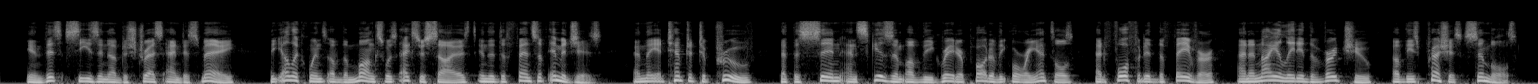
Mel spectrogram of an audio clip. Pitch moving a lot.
Yes: wide, 6.0 semitones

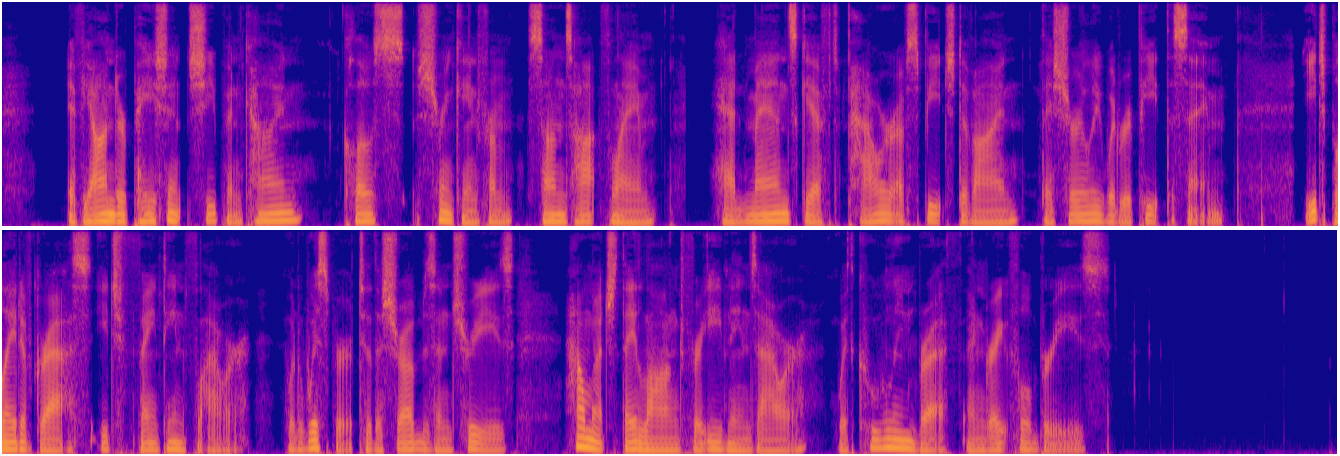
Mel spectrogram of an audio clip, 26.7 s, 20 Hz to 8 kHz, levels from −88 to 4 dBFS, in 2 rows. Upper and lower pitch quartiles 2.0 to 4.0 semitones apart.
Yes: average, 2.8 semitones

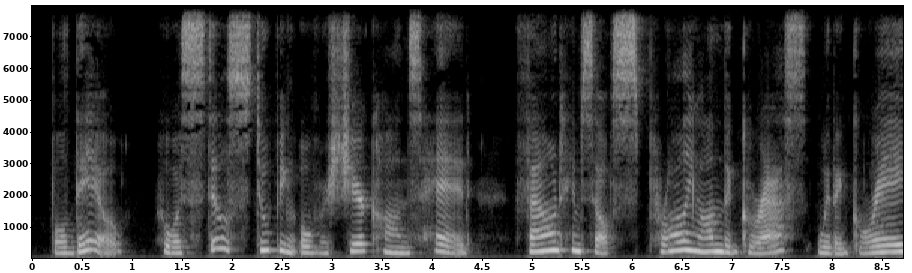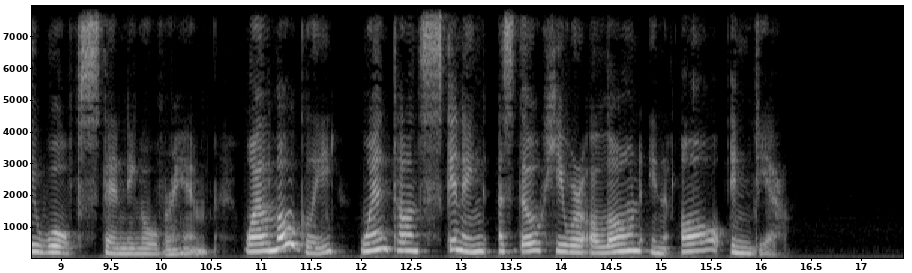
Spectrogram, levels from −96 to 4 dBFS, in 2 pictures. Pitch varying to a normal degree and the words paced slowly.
Yes: average, 5.0 semitones; slow, 120 wpm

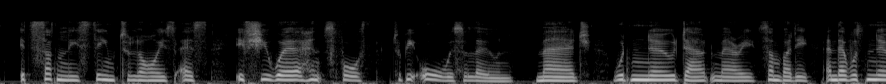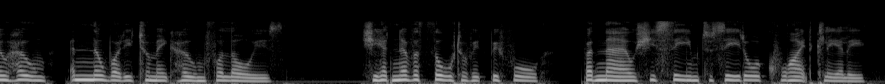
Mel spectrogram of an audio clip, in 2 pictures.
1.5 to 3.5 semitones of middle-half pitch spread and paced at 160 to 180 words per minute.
Yes: average, 3.0 semitones; average, 165 wpm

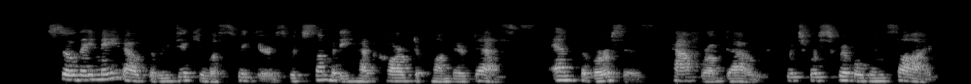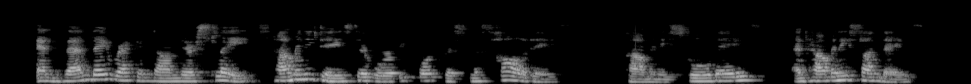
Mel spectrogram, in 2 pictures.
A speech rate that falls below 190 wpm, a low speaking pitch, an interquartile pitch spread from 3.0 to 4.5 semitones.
No: average, 150 wpm; medium, 155 Hz; average, 4.1 semitones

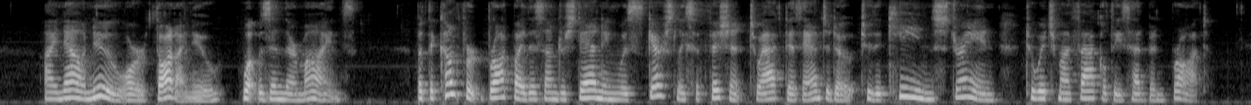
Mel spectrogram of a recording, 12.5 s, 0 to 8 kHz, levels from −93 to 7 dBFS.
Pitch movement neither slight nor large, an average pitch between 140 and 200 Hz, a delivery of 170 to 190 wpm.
Yes: average, 3.7 semitones; high, 190 Hz; average, 175 wpm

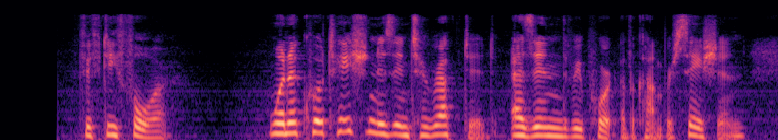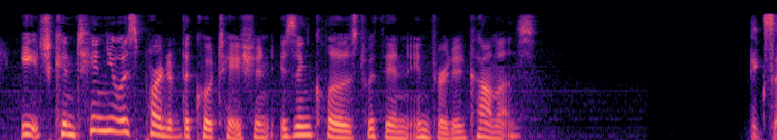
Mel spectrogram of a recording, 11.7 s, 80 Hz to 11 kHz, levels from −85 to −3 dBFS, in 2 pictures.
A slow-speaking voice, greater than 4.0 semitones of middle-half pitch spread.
Yes: slow, 125 wpm; average, 4.8 semitones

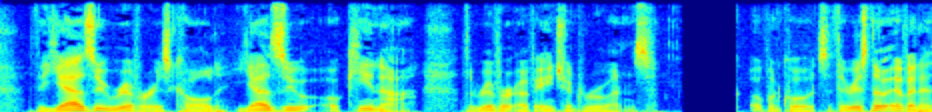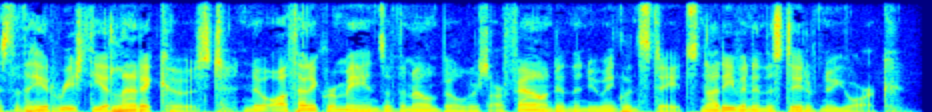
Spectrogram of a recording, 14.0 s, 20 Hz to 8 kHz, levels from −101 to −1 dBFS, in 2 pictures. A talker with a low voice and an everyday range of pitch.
Yes: low, 105 Hz; average, 4.3 semitones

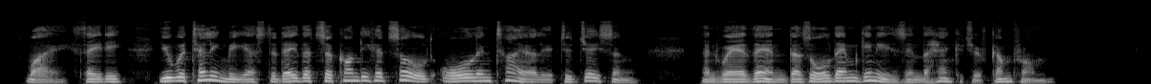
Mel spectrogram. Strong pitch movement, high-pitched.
No: wide, 5.9 semitones; low, 130 Hz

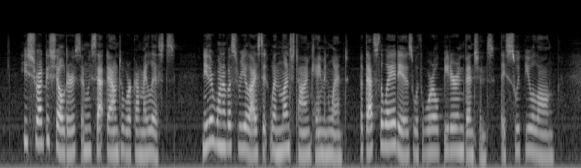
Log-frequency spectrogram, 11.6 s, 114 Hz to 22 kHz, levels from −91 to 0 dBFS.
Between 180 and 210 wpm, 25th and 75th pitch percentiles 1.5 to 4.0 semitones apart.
Yes: average, 200 wpm; narrow, 2.4 semitones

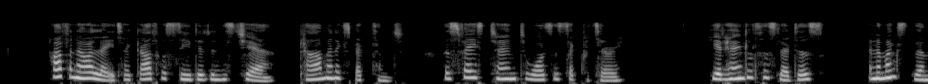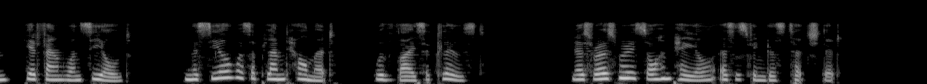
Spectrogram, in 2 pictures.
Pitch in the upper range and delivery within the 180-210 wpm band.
No: high, 230 Hz; average, 170 wpm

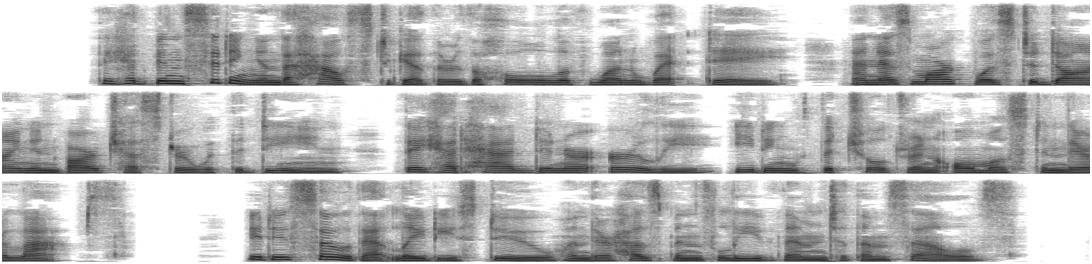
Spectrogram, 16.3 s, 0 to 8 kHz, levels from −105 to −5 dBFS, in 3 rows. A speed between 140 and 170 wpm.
No: average, 190 wpm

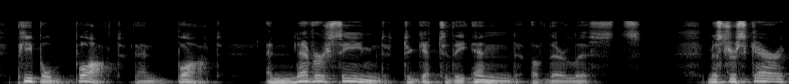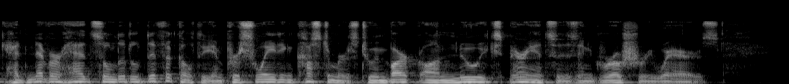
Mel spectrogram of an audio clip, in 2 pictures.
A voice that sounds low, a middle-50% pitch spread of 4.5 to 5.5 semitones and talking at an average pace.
No: low, 100 Hz; average, 5.1 semitones; slow, 130 wpm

